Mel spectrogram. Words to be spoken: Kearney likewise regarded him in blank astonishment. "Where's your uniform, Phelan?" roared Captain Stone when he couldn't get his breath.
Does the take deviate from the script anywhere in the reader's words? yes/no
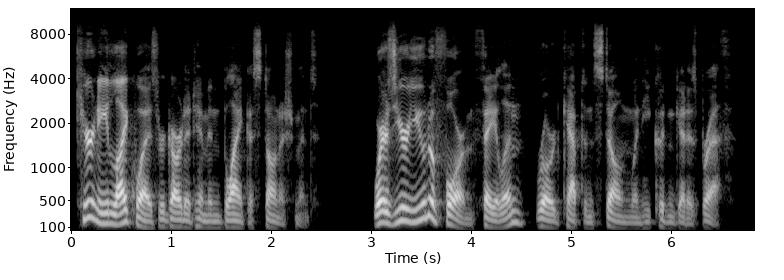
no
